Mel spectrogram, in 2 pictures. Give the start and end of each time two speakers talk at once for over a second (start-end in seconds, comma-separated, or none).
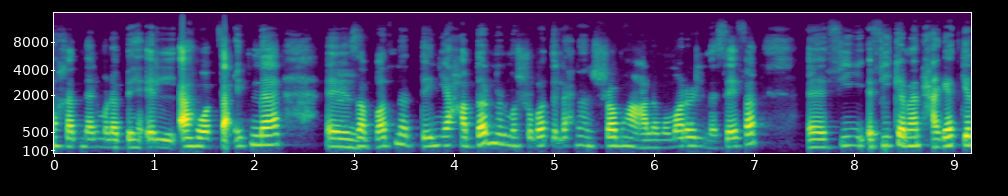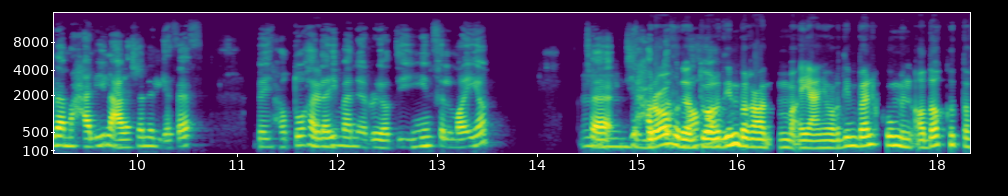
14.5-15.9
